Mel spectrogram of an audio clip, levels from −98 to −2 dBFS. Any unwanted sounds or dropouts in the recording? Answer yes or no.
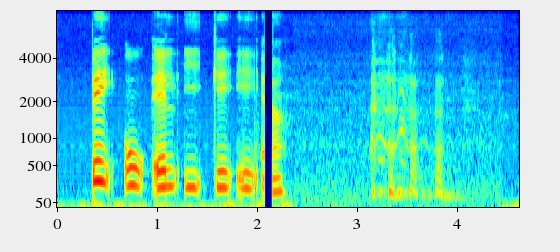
yes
